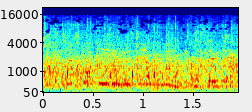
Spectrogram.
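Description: An applause sound effect played for Nancy Roman, a burst of steady, dense clapping from a crowd, loud and continuous for about two seconds, with no one speaking over it.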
